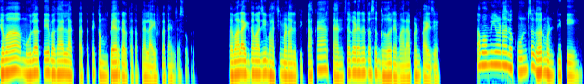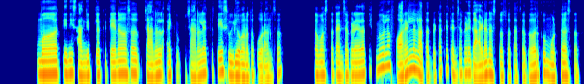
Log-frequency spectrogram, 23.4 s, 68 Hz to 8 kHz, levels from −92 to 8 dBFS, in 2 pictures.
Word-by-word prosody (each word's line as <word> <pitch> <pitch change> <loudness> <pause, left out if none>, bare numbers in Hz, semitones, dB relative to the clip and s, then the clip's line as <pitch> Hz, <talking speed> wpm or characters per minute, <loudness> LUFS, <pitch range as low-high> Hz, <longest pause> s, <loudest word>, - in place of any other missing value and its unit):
जेव्हा 140 +3 +5
मुलं 130 0 +2
ते 135 - +2
बघायला 125 0 +2
लागतात, 115 -4 -2
तर - - -13
ते - - -3
कंपेअर 115 +1 +1
करतात 100 -3 -3
आपल्या 105 +1 -5
लाईफला 95 +1 -3
त्यांच्यासोबत. 95 -1 -11 0.7
तर 115 - +2
मला 125 +2 +6
एकदा 130 0 +2
माझी 130 0 +2
भाची 120 -1 -1
म्हणाली 110 -2 +1
होती, 100 - -11
"काका 120 +7 -3
यार! 160 0 +1
त्यांच्याकडे 125 +5 0
ना 135 0 +1
तसं 130 0 -2
घर 115 -1 +1
आहे, 105 - 0
मला 95 +1 -2
पण 115 0 -2
पाहिजे". 90 -3 -2
तर 85 - -11
मग 205 0 +4
मी 210 0 +2
म्हणालो, 205 -4 +3
"कोणतं 155 +6 -1
घर 135 0 +6
म्हणते 120 -3 0
ती?" 115 -1 -3 1.1
मग 125 +1 +6
तिने 130 0 +3
सांगितलं, 120 0 -1
"की 115 0 -10
ते 120 0 +3
ना 125 +1 +3
असं 130 0 +2 0.2
चॅनेल 110 +3 +2
एक 120 - 0 0.3
चॅनेल 110 +2 -1
आहे, 130 - +2 0.2
तेच 140 0 +2
व्हिडिओ 115 -1 +4
बनवतं 105 +1 0
पोरांचं, 95 +5 -4 0.7
तर 120 - 0
मस्त 120 +1 -3
त्यांच्याकडे 115 0 0
येतात" 125 +2 +2 0.2
मी 155 - -2
बोललो, 185 +3 +2
"फोरेनला 120 +9 +3
राहतात 110 -5 0
बेटा 100 +8 -6
ते, - - -5
त्यांच्याकडे 125 +1 -2
गार्डन 105 +5 +3
असतं 110 -2 -2
स्वतःचं, 95 -2 -7
घर 105 +3 +2
खूप 130 - 0
मोठं 115 +1 0
असतं, 100 -3 -6
120 Hz, 180 wpm, -24 LUFS, 105-130 Hz, 1.1 s, मला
